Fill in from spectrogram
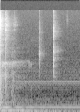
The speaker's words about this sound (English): Yeah, I'll just get my keyboard and just clickety-clack on it in people's ears, too.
